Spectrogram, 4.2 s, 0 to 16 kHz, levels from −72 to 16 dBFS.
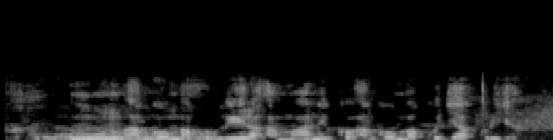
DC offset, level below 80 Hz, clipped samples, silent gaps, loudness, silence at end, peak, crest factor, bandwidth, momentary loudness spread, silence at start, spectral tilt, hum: under 0.1%; -56 dBFS; under 0.1%; none; -15 LUFS; 0 s; -2 dBFS; 14 dB; 7.4 kHz; 12 LU; 0.1 s; -5.5 dB/octave; none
